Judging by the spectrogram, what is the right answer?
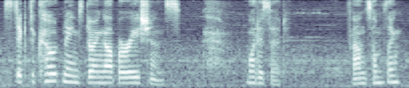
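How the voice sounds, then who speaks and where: A woman voices a focused, dutiful young female operative from a video game. Her delivery is clipped and no-nonsense, at a middle pitch, with prominent music behind her. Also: animated, normal speed, close to an everyday voice. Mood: stern, focused. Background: loud music and game sound.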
